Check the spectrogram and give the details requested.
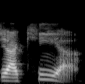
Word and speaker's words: Jakia: It's pronounced Jakia. Oh, Jakia. Okay.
